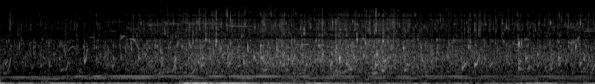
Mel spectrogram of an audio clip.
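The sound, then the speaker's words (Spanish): Steady rushing and babbling of a flowing river, continuous, with a faint low hum underneath and no voices. “El río quedó limpio y hermoso.”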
